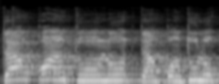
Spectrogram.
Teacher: qaf berbaris sukun kita baca qalqalah ya, qalqalah sughra sifatnya ya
